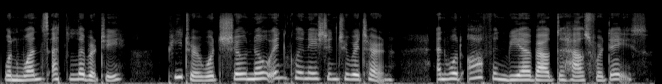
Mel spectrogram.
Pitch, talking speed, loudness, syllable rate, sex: 230 Hz, 180 wpm, -17 LUFS, 5.3 syllables/s, female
